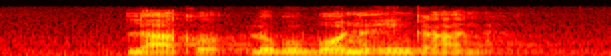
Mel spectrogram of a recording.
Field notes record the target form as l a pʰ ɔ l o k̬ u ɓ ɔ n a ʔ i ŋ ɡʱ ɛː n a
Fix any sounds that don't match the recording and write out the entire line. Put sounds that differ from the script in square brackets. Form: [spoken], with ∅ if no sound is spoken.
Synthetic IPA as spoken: l a [kʰ] ɔ l o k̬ u ɓ ɔ n a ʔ i ŋ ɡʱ [aː] n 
